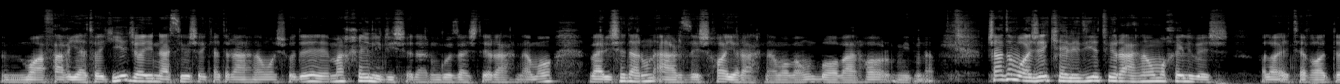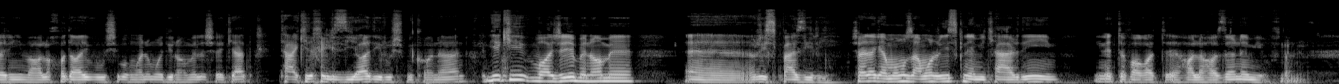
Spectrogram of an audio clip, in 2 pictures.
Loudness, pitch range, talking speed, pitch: -17 LUFS, 110-140 Hz, 165 wpm, 115 Hz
